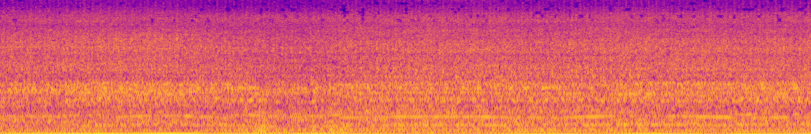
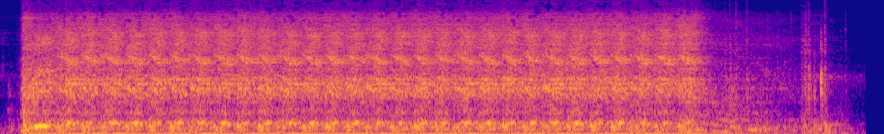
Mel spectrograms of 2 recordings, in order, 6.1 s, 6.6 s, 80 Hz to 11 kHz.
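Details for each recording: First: Peugeot 205 GTI fully rebuilt engine running after its first startup: dense, steady low idle holding speed without surging or missing; fresh engine settling into a healthy tickover. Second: Peugeot 205 GTI with fully rebuilt engine on first start attempt: starter cranks steadily about three beats a second but never catches; spark present but no power to the injectors, traced to a dead fuel pump (tachymetric) relay.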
